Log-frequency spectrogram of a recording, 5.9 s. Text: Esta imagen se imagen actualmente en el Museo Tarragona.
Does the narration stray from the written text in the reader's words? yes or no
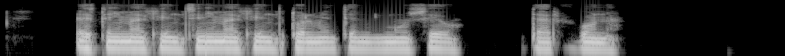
no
